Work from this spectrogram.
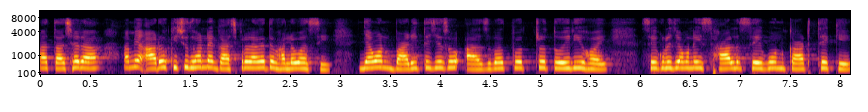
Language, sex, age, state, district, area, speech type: Bengali, female, 45-60, West Bengal, Purba Medinipur, rural, spontaneous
